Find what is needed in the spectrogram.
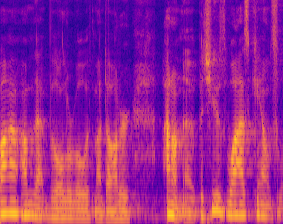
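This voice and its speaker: A man talks at a fairly quick pace in a Southern US accent. His pitch swings very widely. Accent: Southern American. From Franklin, Tennessee. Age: 60s. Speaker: school staff member. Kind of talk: personal testimony talk to an audience.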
